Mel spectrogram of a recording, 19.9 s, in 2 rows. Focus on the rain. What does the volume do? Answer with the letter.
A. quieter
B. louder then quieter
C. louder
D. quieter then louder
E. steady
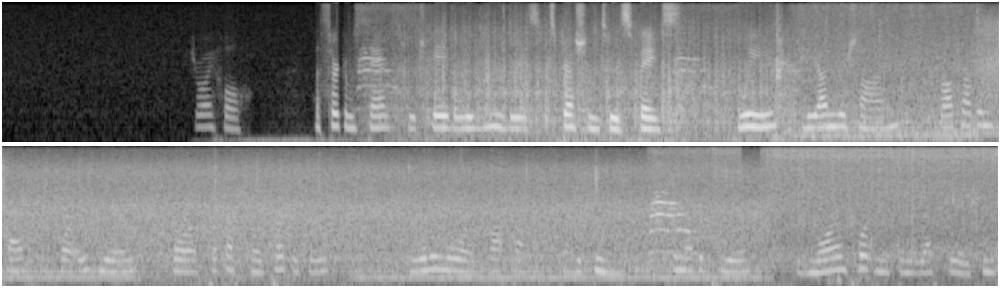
E.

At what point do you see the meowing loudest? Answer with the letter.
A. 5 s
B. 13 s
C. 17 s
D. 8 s
C.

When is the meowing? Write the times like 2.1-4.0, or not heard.
3.5-4.3, 6.7-7.3, 16.4-17.4.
